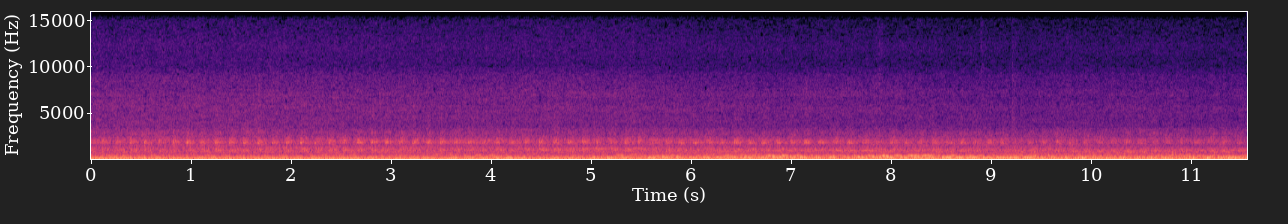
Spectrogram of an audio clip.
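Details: Toyota 3S-GE turbo petrol engine at idle, just started, with an uneven knocking pulse over a low rumble; the cause is unclear.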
